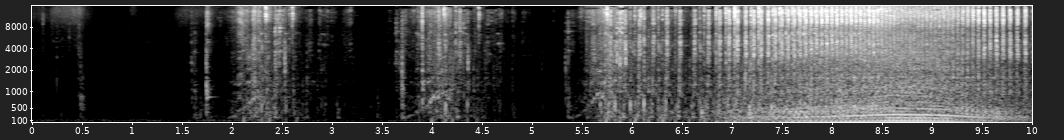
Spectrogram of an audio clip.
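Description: Briggs & Stratton lawn mower engine: two short pulls that don't catch, then a pull a little over five seconds in that catches, and the engine runs, its speed rising and then falling away near the end. It is running on fresh gas poured straight into the carburettor, the sign that the fuel in the tank, not the engine, is at fault.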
